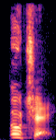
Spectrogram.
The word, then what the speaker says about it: Uche: Uche.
